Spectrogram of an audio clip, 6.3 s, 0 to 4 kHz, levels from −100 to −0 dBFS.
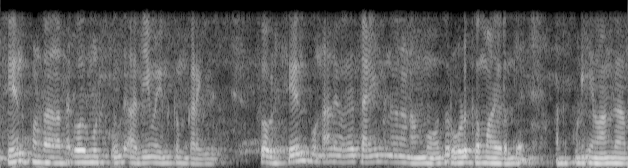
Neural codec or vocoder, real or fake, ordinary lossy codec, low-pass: codec, 24 kHz, 3.1 kbps, DualCodec; fake; none; 3.6 kHz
